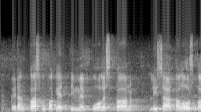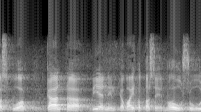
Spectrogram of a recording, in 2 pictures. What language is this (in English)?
Finnish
